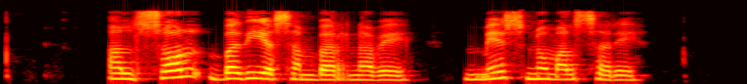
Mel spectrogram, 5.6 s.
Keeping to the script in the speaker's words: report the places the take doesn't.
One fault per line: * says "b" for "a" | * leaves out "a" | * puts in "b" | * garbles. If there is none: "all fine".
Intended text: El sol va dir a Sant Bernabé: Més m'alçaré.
* puts in "no"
